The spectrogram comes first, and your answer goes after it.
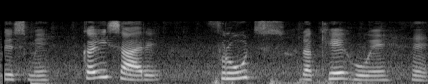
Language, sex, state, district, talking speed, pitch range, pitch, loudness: Hindi, female, Madhya Pradesh, Dhar, 100 wpm, 210-270 Hz, 225 Hz, -18 LUFS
